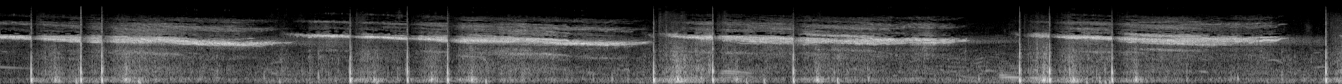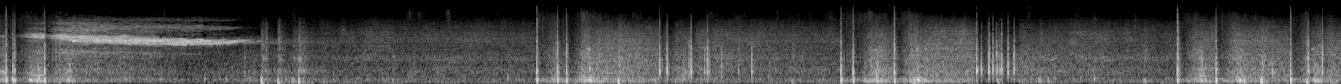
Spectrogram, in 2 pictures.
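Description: Fireworks crackle after bursting.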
